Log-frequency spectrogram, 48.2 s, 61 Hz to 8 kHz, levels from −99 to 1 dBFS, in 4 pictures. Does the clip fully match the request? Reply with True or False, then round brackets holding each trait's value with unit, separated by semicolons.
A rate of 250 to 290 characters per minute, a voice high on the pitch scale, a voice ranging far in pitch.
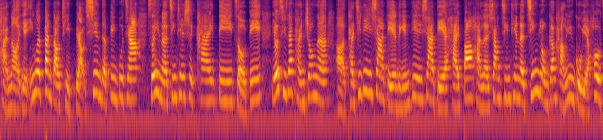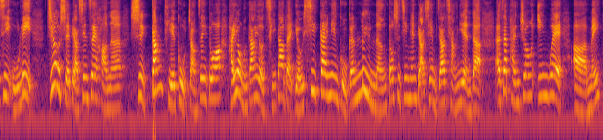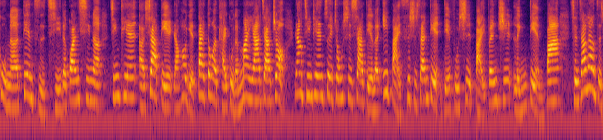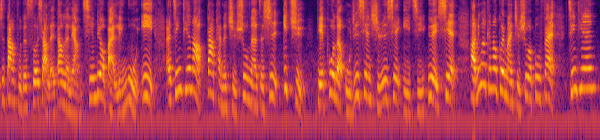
False (285 characters per minute; 265 Hz; 5.0 semitones)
